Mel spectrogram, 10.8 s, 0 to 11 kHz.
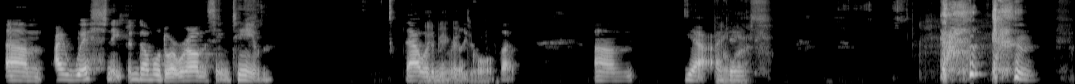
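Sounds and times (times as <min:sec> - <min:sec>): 
speech: 0:00.1 - 0:02.8, 0:04.0 - 0:05.2, 0:06.0 - 0:07.8, 0:09.6 - 0:10.4
person coughing forcefully: 0:09.4 - 0:10.4.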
